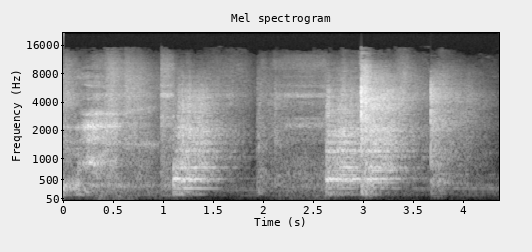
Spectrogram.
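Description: Two metallic clanks about a second and a half apart, each ringing on and dying away over about a second, as a Sur-Ron electric dirt bike is lifted down off its metal work stand and set on its kickstand.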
